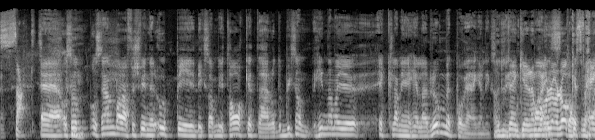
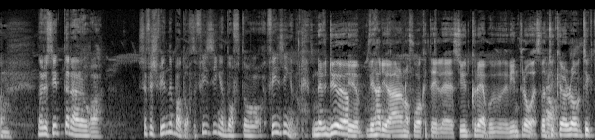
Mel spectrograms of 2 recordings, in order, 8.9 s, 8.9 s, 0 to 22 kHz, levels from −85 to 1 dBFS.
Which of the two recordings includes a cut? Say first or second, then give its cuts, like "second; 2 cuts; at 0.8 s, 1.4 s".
second; 2 cuts; at 1.3 s, 5.2 s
